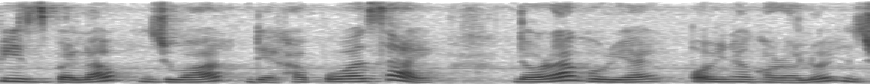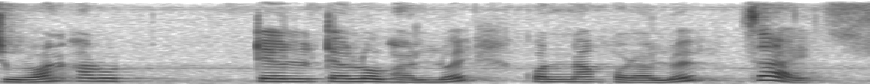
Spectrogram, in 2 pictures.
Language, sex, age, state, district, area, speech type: Assamese, female, 30-45, Assam, Morigaon, rural, spontaneous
